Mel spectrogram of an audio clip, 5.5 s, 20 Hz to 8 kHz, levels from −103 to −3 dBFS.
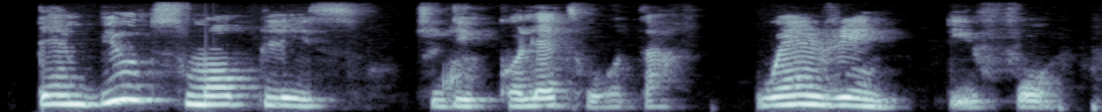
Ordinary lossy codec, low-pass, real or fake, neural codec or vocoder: none; 7.2 kHz; real; none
